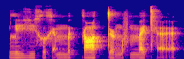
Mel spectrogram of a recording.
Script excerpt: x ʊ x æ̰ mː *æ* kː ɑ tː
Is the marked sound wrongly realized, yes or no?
yes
